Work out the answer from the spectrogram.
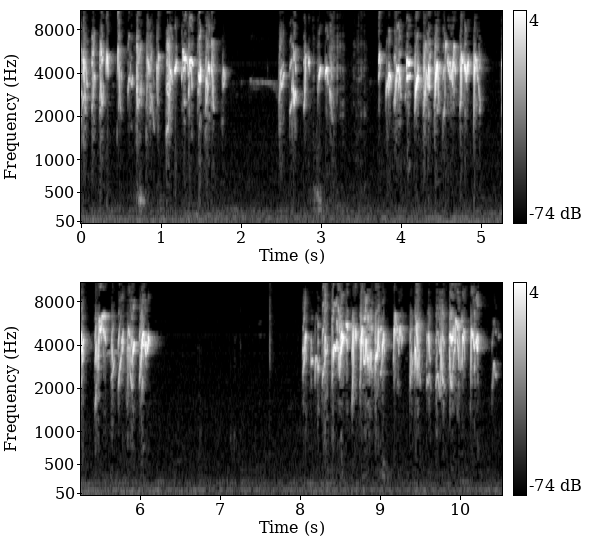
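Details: Young European goldfinch giving its first song, which the species uses to defend territory and attract females: rapid, high, tinkling twitters in bursts of one to two seconds with short silent gaps.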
